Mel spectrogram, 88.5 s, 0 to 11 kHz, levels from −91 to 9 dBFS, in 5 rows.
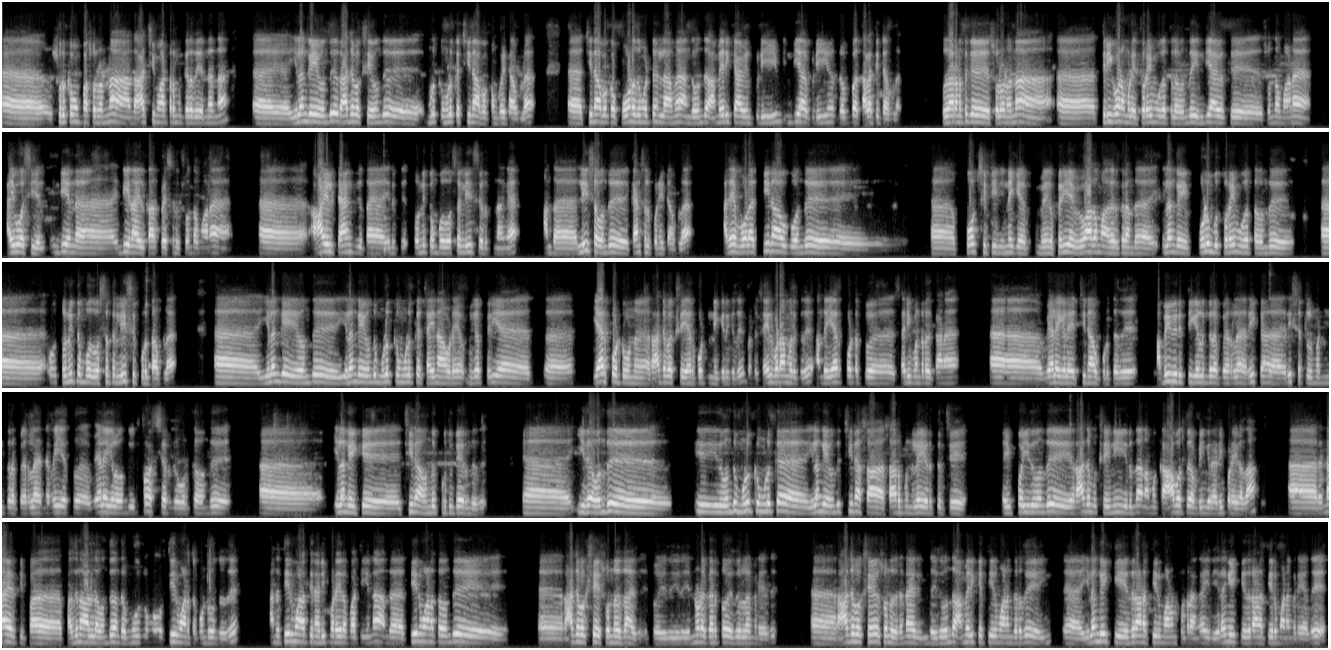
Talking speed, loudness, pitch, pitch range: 125 wpm, -13 LUFS, 165 Hz, 150-180 Hz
